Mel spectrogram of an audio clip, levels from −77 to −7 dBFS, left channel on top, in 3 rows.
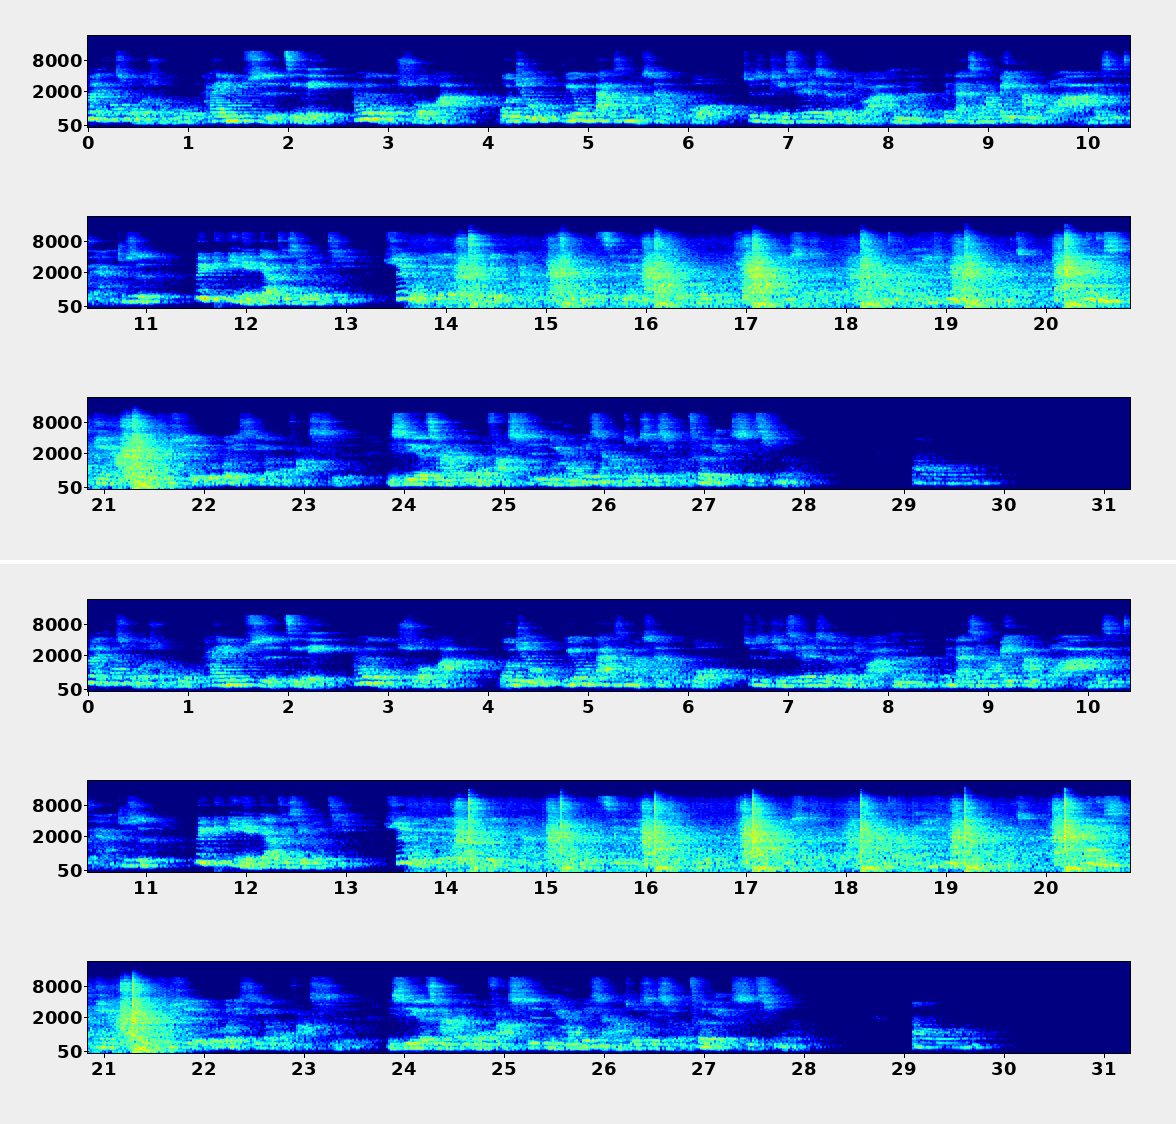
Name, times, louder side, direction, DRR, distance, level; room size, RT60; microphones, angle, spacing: voice 1, 0.0-6.3 6.5-13.0 13.4-27.9, equal, 35° left, -8 dB, 1.4 m, -38 dB
sound 1, 13.6-21.7, right 1 dB, 25° right, 0.8 m, -32 dB
voice 2, 29.1-29.8, right 4 dB, 75° right, 4 dB, 0.4 m, -48 dB
4.8 x 3.4 x 2.8 m, 1.4 s
head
